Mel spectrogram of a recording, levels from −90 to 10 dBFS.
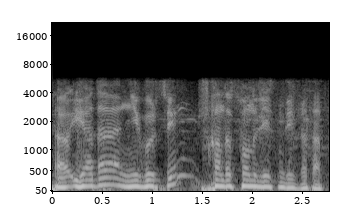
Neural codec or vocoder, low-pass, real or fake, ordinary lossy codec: none; 5.4 kHz; real; Opus, 32 kbps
